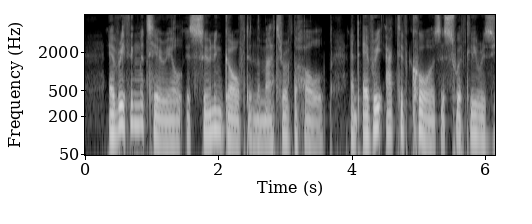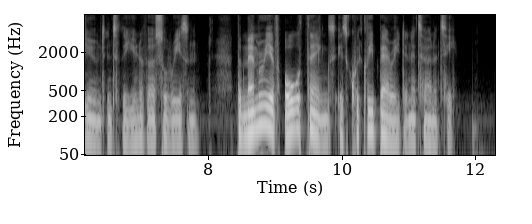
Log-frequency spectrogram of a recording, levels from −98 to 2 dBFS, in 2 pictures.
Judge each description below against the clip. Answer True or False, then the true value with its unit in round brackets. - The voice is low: True (95 Hz)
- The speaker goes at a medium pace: True (160 wpm)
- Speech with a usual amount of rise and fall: True (4.5 semitones)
